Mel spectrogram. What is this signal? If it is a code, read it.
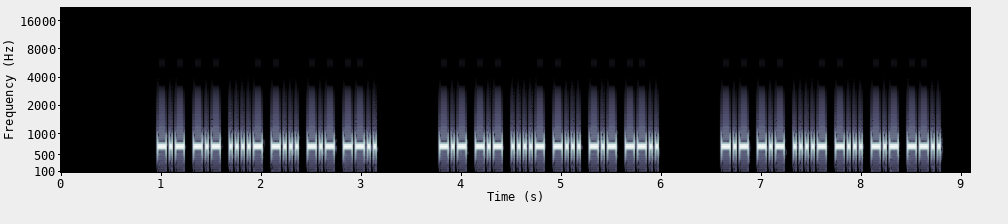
Morse code, heard as a keyed tone, about 40 wpm, 700 Hz. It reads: KK4BKZ KK4BKZ KK4BKZ
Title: USA Call Signs - 6 Characters - Repeated 3x - 40wpm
